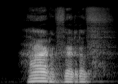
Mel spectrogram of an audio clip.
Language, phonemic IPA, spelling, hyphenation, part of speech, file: Dutch, /ˈɦaːr.vɛrf/, haarverf, haar‧verf, noun, Nl-haarverf.ogg
- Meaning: a hair dye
